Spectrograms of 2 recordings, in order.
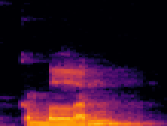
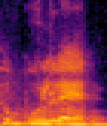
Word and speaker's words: Kebulen: Kebelen. Ini apa nih bacanya? Kebelen ya? Kebulen, kebulen, Mas. Kebulen.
